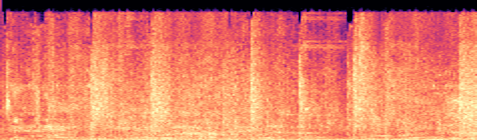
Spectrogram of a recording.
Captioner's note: punchy thumping; mighty bashing and screams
